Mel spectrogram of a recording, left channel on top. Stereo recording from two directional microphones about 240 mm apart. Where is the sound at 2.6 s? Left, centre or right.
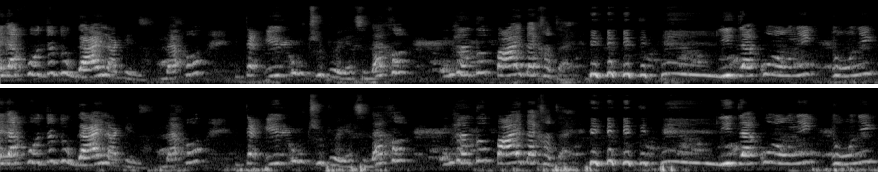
Centre.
